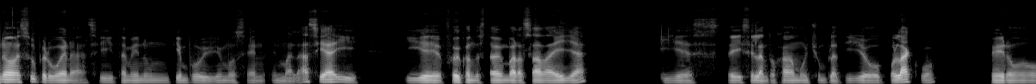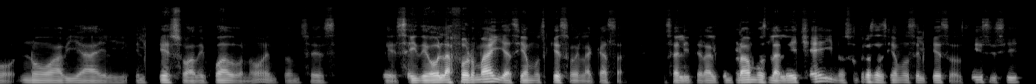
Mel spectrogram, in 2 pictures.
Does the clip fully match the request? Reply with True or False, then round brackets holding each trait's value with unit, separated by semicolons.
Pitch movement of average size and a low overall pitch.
False (2.0 semitones; 95 Hz)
